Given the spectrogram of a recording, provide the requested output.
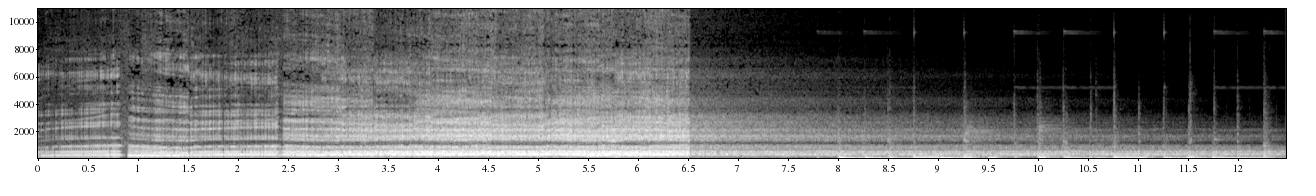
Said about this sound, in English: You know, howler monkey. It's really a powerful sound, and but it was almost like when you, whenever I'm hearing that, I knew I was doing something that I loved, and so that was it.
